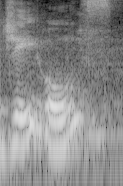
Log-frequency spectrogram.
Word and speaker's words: J Homes: Sometimes they would pronounce it as Jones. Actually, it's J Homes.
